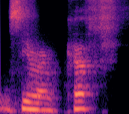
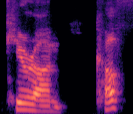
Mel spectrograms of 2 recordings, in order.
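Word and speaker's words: Ciarán Cuffe: uh providing the last presentations here so it's sierra cuff uh sorry for an awful pronunciation maybe a member of the european parliament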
